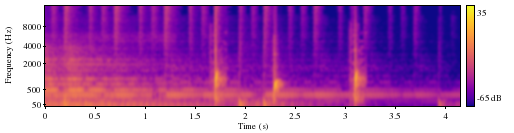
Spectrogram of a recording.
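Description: Background music with a held chord slowly fading out, overlaid by three short pop sound effects, each a quick upward blip, starting a little before halfway; these pops are the loudest sounds.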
